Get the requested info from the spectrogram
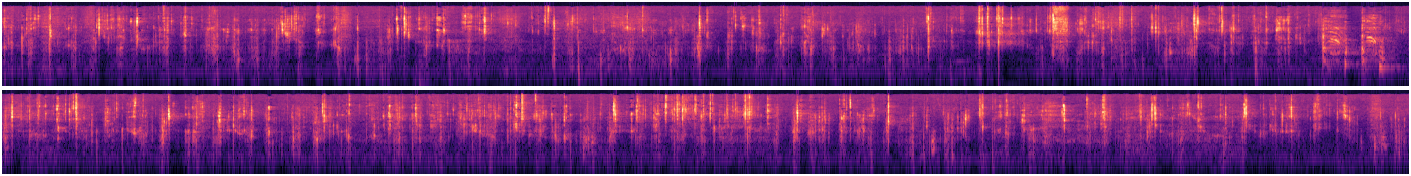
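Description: Close-miked eating sounds: a woman chewing and biting spicy snails, with a constant run of sharp, wet clicks and smacks.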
